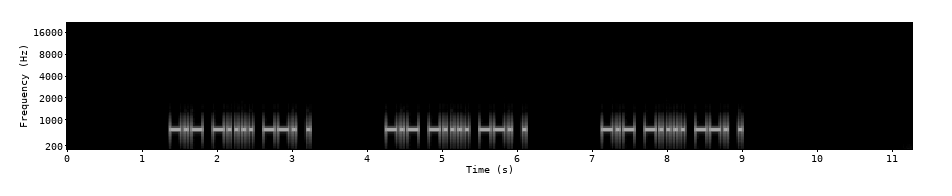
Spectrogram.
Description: Morse code, heard as a keyed tone, about 25 wpm, 700 Hz. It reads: K6GE K6GE K6GE
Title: USA Call Signs - 4 Characters - Repeated 3x - 25wpm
